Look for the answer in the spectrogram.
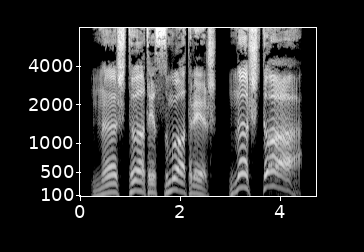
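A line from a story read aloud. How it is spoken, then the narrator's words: Thunderous, space-shaking growl. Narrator (Russian): прорычал Верховный так, что завибрировало само пространство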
